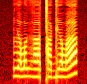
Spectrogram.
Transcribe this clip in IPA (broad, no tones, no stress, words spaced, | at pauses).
lelˠɨɦaǀa ɡelˠa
